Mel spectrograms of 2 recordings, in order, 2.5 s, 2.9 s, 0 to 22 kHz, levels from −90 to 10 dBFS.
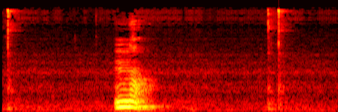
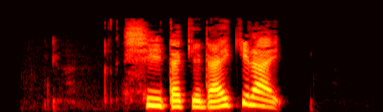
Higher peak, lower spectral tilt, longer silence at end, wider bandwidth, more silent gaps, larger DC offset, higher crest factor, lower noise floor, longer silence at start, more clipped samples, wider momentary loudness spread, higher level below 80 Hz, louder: about the same, 0 dBFS vs -2 dBFS; first, -7 dB/octave vs -4 dB/octave; second, 0.4 s vs 0.8 s; first, 16.5 kHz vs 11 kHz; neither; neither; about the same, 20 dB vs 18 dB; second, -52 dBFS vs -70 dBFS; second, 0.05 s vs 0.95 s; neither; first, 16 LU vs 11 LU; first, -60 dBFS vs -72 dBFS; about the same, -17 LUFS vs -17 LUFS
